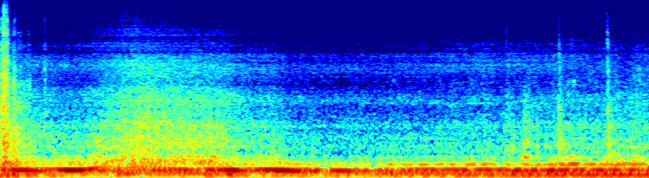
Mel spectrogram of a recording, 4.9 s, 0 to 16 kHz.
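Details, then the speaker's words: 1955 Chevrolet Handyman Wagon, warm at 160 (likely 160 thermostat), good oil pressure: deep, even V8 exhaust burble with a slight lope as it revs and settles; sounds like a mild lopey cam, no smoke, no misses or knocks; healthy. "got a nice sounding exhaust. Sounds like it's got a little licking cam in it. No smoke."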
